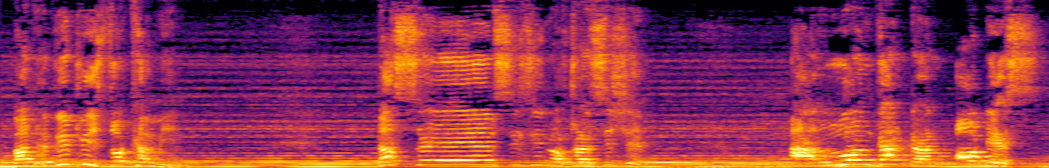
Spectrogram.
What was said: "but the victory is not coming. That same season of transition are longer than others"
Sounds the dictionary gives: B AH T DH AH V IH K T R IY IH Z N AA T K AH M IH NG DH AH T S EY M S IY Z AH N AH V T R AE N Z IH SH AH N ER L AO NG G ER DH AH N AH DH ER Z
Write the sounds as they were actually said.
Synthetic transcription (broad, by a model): B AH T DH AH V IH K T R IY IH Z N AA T K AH M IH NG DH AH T S EY M S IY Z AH N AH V T R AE N S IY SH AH N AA L AO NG G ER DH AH N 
